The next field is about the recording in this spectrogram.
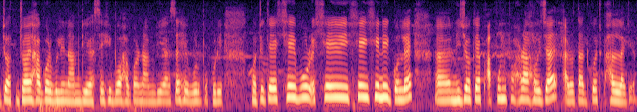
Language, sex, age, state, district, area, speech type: Assamese, female, 30-45, Assam, Udalguri, rural, spontaneous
